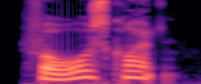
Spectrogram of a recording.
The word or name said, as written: forårsgrøn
